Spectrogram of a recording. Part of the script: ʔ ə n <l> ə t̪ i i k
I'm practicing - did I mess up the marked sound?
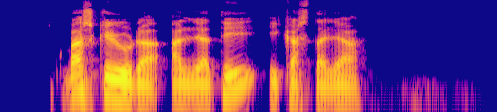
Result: yes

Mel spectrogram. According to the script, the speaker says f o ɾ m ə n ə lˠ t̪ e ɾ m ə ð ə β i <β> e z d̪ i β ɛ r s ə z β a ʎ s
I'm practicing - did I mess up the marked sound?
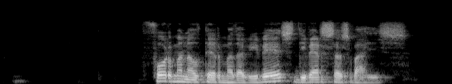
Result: no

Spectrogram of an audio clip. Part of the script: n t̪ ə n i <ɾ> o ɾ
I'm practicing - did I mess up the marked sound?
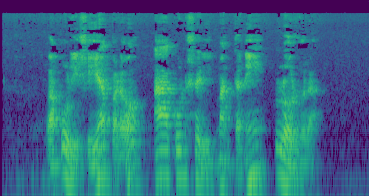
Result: yes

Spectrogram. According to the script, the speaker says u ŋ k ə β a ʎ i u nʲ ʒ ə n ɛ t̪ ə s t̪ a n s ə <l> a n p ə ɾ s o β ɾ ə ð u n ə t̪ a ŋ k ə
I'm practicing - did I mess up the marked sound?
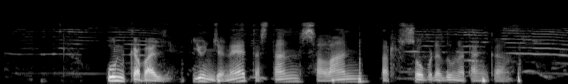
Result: no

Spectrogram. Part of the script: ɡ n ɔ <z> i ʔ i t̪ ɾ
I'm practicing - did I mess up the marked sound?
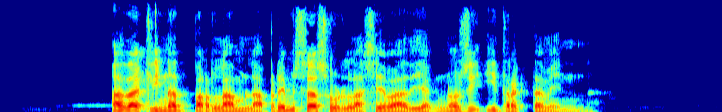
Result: no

